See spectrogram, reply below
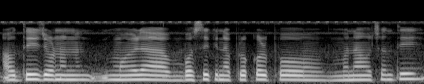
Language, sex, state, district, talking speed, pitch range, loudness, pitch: Odia, female, Odisha, Malkangiri, 125 wpm, 210-225 Hz, -15 LUFS, 215 Hz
